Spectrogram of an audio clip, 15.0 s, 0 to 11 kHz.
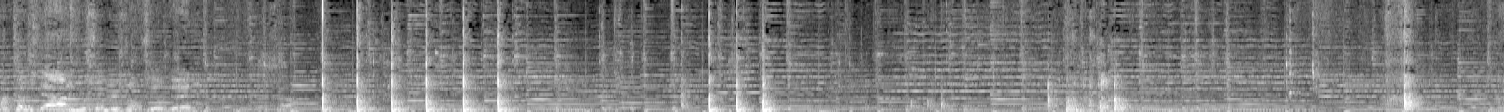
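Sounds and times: background music: 0:00.0 - 0:15.0
hammer knocking on screwdriver: 0:03.2 - 0:05.2, 0:06.8 - 0:07.8, 0:10.4 - 0:11.3.

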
